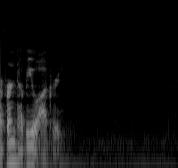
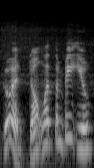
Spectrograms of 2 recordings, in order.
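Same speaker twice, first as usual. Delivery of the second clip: encouraging; 10 semitones higher, 5 dB louder than usual. Acted. Edward encourages James.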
